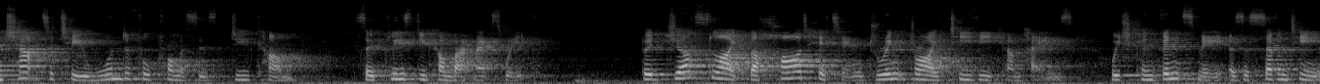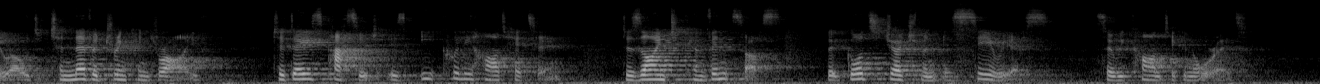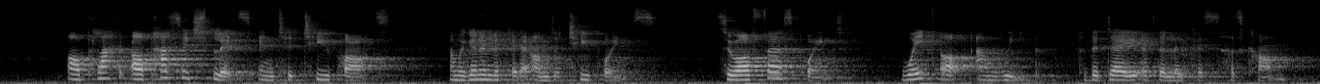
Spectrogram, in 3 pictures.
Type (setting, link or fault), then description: setting, large echoing room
